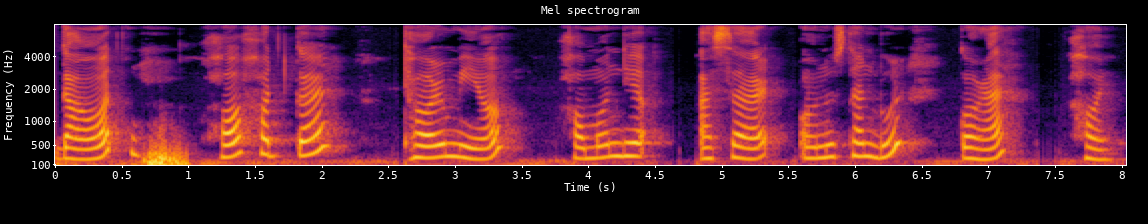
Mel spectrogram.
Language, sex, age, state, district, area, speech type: Assamese, female, 30-45, Assam, Lakhimpur, rural, spontaneous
